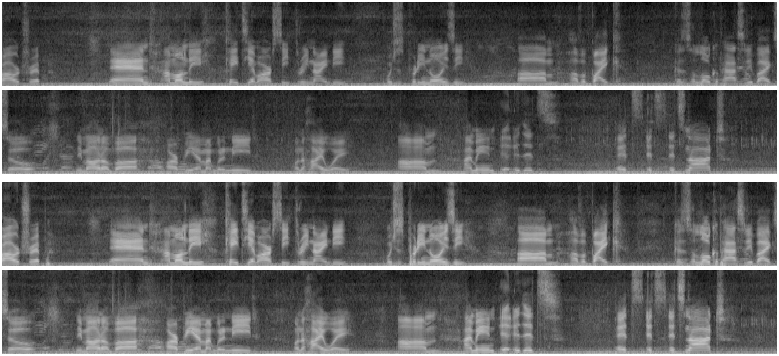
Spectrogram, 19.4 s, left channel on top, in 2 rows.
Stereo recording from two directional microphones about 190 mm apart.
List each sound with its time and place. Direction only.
0.0 s speech: 25° right (ahead or behind)
1.3 s speech: 5° right (ahead or behind)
